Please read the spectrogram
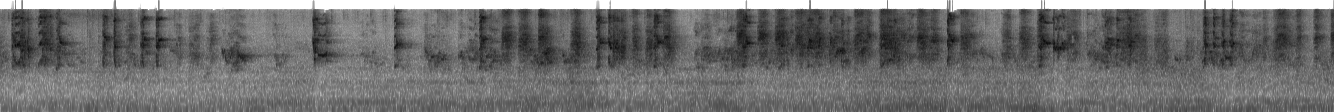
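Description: A flock of lovebirds chattering, with rapid high-pitched chirps and squawks one after another.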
